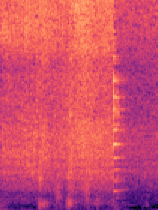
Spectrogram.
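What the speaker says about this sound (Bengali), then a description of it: "সামান্য সিদ্ধ হওয়া জল দিয়ে মশলাটাকে কষিয়ে নেব" Spice paste of poppy seed, cashew and melon seeds sautéing in a pan with a splash of water, giving a loud, continuous steamy hiss and sizzle with soft stirring scrapes and a brief surge near the end.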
